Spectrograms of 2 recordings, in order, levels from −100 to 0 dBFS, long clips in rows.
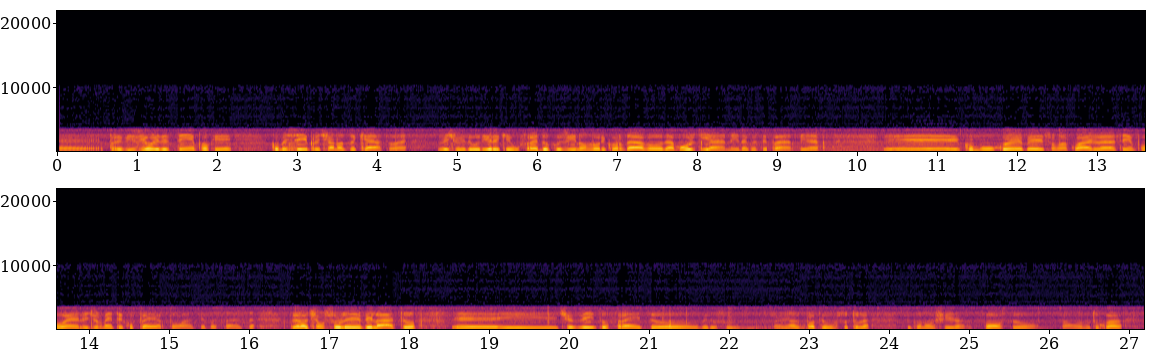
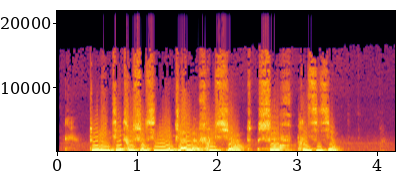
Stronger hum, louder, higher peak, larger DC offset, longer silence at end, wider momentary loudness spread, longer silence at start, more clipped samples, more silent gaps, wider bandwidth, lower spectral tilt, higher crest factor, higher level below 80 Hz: neither; second, -25 LUFS vs -6 LUFS; second, -6 dBFS vs 0 dBFS; neither; second, 0 s vs 0.15 s; first, 16 LU vs 5 LU; about the same, 0 s vs 0.1 s; second, under 0.1% vs 0.1%; neither; second, 3.8 kHz vs 17 kHz; first, -6.5 dB/octave vs -3.5 dB/octave; first, 18 dB vs 8 dB; second, -88 dBFS vs -34 dBFS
